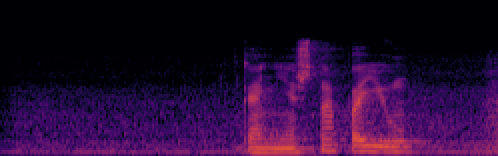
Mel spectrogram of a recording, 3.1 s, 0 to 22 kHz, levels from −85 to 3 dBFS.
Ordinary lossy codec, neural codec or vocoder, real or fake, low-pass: none; none; real; none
